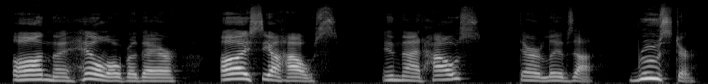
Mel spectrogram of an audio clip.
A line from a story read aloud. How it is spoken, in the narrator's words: he said in a big gruff voice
